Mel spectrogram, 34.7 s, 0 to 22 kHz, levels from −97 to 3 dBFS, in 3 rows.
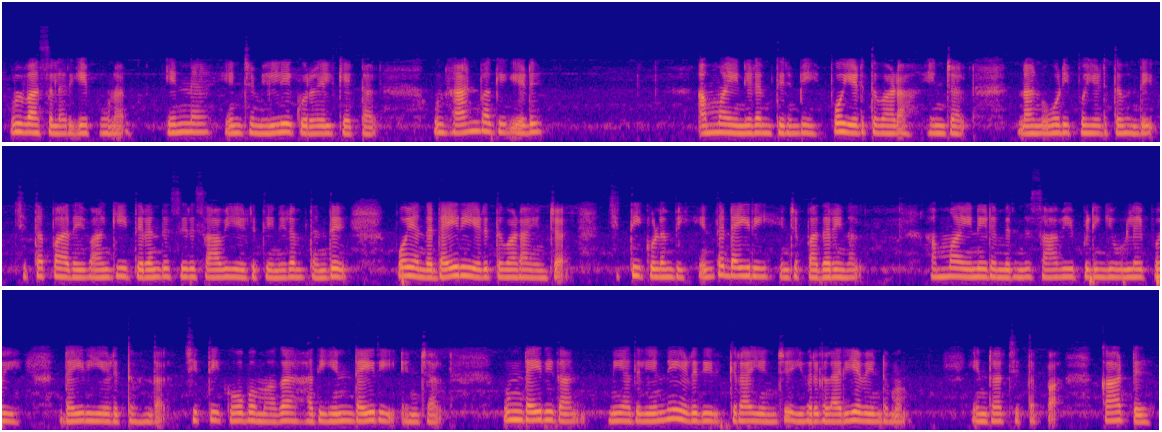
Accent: native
